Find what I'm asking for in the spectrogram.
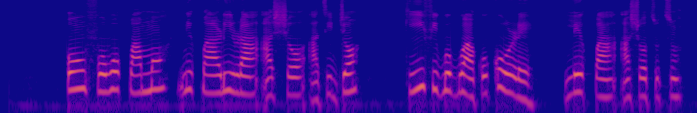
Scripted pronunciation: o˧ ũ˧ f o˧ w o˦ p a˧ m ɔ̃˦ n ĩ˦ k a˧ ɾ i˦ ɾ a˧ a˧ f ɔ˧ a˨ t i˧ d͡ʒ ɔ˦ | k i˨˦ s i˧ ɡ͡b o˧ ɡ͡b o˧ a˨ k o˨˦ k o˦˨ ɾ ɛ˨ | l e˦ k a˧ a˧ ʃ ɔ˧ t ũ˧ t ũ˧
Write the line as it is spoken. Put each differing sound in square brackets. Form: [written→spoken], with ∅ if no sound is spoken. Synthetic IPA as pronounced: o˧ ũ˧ f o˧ w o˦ [p→k͡p] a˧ m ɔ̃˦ n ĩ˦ [k→k͡p] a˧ ɾ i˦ ɾ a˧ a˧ [f→ʃ] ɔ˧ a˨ t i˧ d͡ʒ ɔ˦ | k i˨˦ [s→f] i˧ ɡ͡b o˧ ɡ͡b o˧ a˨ k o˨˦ k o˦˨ ɾ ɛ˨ | l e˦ [k→k͡p] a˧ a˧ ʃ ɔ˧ t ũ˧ t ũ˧

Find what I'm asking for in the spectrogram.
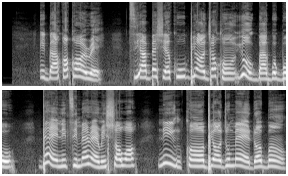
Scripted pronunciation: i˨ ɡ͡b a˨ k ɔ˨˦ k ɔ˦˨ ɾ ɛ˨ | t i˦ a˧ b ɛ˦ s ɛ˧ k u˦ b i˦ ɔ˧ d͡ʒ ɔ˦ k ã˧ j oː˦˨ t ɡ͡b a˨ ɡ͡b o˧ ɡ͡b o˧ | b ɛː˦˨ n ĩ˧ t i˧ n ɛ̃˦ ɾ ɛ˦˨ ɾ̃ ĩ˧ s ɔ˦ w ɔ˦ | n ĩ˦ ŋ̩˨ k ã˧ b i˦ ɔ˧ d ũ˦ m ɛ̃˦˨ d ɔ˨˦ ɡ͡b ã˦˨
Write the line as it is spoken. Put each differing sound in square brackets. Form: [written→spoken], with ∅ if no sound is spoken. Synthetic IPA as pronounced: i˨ ɡ͡b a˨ k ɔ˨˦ k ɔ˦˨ ɾ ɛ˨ | t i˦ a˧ b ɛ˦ [s→ʃ] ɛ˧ k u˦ b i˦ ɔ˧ d͡ʒ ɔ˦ k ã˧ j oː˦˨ [t→∅] ɡ͡b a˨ ɡ͡b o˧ ɡ͡b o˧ | b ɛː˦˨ n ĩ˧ t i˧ [n→m] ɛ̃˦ ɾ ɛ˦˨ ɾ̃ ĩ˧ s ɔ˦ w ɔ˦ | n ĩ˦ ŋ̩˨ k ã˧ b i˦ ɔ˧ d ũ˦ m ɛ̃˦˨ d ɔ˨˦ ɡ͡b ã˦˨

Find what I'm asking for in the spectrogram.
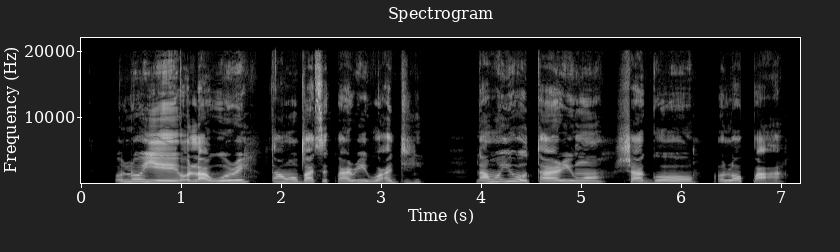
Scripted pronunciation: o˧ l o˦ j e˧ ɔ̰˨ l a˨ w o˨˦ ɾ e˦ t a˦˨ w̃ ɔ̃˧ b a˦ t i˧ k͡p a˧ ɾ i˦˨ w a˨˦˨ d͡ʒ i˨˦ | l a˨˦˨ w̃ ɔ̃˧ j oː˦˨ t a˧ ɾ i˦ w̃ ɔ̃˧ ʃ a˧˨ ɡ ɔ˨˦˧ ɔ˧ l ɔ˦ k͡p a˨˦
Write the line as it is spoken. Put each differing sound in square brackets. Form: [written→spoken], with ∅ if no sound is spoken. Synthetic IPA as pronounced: o˧ l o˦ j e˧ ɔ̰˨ l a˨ w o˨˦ ɾ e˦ t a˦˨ w̃ ɔ̃˧ b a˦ t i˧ k͡p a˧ ɾ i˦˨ w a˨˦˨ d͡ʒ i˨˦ | l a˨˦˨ w̃ ɔ̃˧ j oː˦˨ t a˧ ɾ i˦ w̃ ɔ̃˧ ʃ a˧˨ ɡ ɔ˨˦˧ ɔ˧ l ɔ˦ k͡p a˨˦

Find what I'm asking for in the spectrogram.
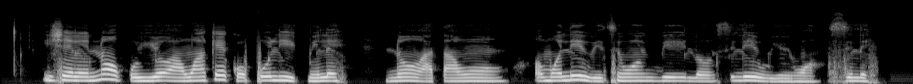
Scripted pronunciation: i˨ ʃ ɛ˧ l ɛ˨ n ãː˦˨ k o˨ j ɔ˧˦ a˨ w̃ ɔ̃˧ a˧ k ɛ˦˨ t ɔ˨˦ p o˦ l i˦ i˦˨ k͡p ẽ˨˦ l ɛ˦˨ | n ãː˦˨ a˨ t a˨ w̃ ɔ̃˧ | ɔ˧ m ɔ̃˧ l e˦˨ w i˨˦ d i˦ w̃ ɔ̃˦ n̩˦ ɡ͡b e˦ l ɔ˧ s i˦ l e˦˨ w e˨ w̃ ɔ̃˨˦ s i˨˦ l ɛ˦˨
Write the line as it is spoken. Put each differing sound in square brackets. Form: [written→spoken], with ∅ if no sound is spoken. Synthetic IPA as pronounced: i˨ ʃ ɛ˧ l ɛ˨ n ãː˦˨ k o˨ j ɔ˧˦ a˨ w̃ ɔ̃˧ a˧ k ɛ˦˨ [t→k] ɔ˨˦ p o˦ l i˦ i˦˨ k͡p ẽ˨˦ l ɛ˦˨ | n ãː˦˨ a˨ t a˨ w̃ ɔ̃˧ | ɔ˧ m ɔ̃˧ l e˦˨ w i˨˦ [d→t] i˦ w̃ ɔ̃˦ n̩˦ ɡ͡b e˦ l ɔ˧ s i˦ l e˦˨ w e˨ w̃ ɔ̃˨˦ s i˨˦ l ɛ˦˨

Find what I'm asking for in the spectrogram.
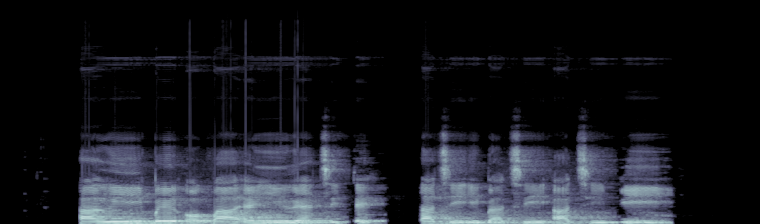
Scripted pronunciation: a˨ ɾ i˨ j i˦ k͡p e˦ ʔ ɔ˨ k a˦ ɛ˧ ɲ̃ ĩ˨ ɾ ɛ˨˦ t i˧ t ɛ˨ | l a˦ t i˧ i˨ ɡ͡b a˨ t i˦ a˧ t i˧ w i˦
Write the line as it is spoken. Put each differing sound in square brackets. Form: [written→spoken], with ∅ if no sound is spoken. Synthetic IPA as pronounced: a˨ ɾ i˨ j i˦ k͡p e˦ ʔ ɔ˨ [k→k͡p] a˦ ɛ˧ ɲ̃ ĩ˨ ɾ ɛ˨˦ t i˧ t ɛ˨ | l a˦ t i˧ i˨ ɡ͡b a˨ t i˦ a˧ t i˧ [w→b] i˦

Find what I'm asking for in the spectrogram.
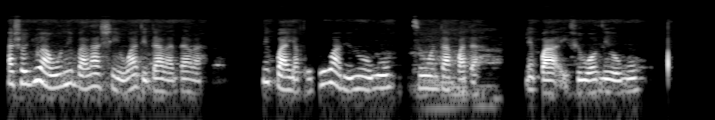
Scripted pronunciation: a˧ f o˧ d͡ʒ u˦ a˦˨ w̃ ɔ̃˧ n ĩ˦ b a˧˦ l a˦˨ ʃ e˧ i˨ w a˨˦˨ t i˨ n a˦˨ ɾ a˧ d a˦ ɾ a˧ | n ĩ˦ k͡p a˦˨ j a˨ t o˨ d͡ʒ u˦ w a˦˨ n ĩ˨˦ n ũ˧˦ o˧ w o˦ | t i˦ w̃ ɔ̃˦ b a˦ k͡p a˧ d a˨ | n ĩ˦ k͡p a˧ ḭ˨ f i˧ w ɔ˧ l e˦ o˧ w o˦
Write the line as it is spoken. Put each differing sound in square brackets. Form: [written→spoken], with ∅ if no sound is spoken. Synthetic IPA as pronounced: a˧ [f→ʃ] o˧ d͡ʒ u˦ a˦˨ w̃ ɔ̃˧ n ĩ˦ b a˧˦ l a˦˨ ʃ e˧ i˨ w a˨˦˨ [t→d] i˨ [n→d] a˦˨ ɾ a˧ d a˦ ɾ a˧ | n ĩ˦ k͡p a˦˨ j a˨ t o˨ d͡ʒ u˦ w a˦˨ n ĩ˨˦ n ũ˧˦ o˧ w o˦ | t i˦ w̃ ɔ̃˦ [b→d] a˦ k͡p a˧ d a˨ | n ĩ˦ k͡p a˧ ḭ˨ f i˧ w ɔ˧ l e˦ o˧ w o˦

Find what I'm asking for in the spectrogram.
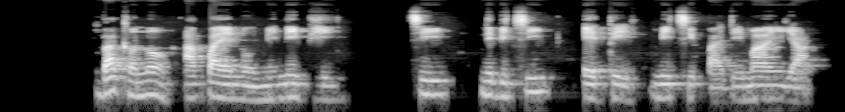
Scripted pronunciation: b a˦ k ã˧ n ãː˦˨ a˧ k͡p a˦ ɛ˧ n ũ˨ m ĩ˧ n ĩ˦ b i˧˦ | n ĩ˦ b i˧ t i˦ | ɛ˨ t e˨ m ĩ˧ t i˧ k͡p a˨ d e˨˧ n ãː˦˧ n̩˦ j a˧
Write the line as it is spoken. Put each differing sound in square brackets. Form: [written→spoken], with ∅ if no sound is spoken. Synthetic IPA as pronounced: b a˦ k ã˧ n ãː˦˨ a˧ k͡p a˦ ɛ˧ n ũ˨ m ĩ˧ n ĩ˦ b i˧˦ | n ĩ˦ b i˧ t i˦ | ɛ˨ t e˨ m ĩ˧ t i˧ k͡p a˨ d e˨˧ [n→m] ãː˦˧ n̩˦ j a˧

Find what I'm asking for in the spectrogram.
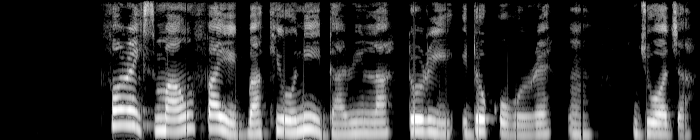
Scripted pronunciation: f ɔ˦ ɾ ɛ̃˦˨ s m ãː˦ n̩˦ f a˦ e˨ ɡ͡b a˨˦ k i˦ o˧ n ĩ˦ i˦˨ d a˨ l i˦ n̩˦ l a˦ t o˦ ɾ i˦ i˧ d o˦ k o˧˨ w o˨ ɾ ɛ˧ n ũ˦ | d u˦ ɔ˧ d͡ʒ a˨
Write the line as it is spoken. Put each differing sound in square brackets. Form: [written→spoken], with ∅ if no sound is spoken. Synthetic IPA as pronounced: f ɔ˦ ɾ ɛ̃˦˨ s m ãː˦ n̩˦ f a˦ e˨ ɡ͡b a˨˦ k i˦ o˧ n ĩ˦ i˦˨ d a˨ [l→ɾ] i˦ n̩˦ l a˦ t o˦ ɾ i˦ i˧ d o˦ k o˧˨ w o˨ ɾ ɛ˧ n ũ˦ | [d→d͡ʒ] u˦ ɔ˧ d͡ʒ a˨

